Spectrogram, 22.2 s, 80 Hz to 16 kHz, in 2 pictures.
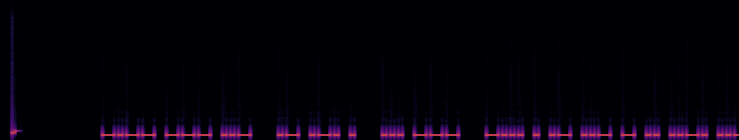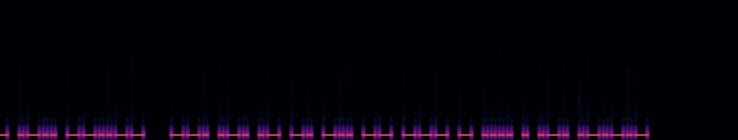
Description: Morse code, heard as a keyed tone, about 20 wpm, 700 Hz. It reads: YOU ARE SO BEAUTIFUL, GRANDMOTHER.
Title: Sentences from Top 1200 Words 20wpm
